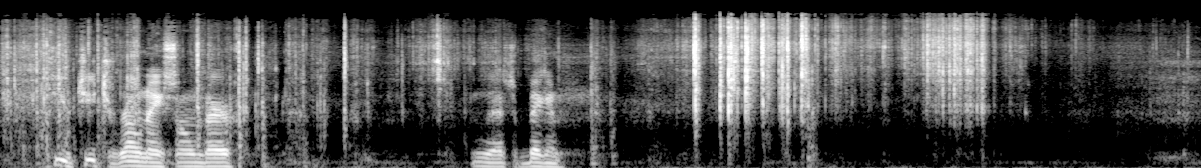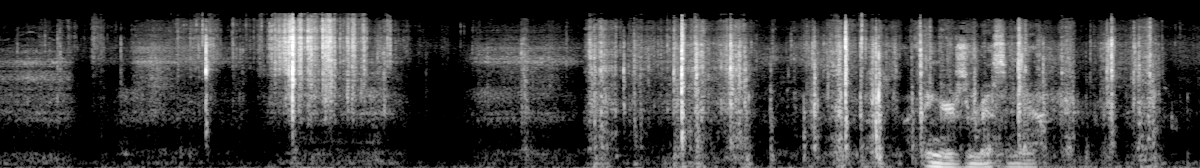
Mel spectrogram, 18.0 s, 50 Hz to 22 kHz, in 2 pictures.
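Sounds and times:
pork rinds crunching: 5.0 - 7.9, 10.4 - 12.0.

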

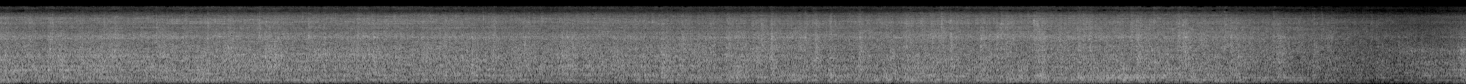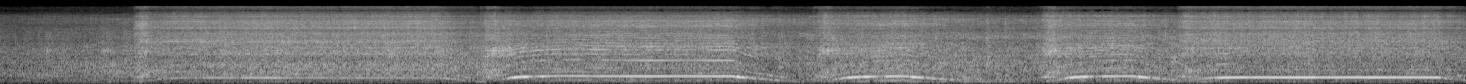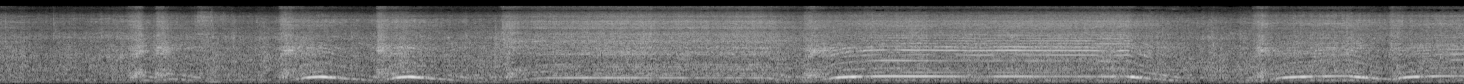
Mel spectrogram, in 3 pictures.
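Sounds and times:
small electric motor whining: 16.0 - 29.6, 30.6 - 43.9.

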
